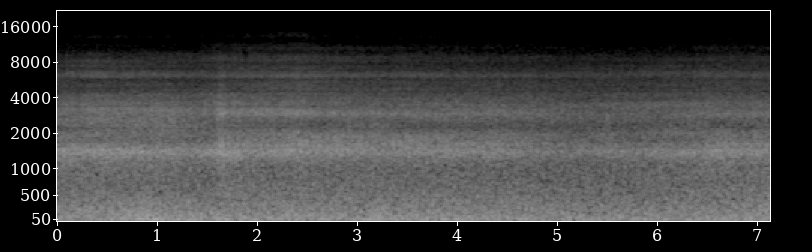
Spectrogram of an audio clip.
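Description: Small waves washing up on a sand beach, with wind buffeting the microphone; a steady noisy wash throughout, with a faint steady high hum underneath.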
